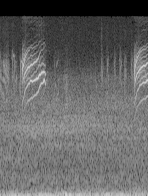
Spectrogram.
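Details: Hooded siskin among several birds singing in nature: two short, bright whistled phrases with sweeping trill-like strokes, one near the start and one at the end, separated by a quiet gap.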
